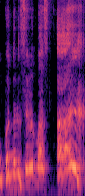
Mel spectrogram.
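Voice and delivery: very high squealed protest; squealed scolding. Real, not acted. Owner scolding a biting pet, high squeal. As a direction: squeal it out as if nipped.

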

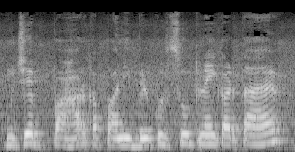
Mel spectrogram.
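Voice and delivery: usual speaking voice

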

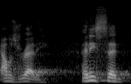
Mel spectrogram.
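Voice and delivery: ordinary delivery

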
